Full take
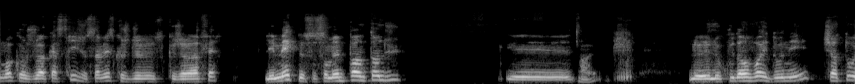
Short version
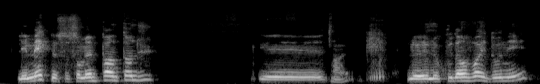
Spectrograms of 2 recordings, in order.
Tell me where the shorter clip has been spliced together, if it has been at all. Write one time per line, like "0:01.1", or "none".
0:04.0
